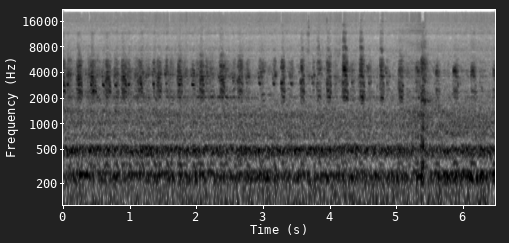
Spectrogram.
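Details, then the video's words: Honey bees pouring out in a swarm near an empty hive box set in a garden, early afternoon after cold damp weather; dense droning hum with crackling, flickering higher buzz from many passing wings. "Catching a Swarm in Real Time!"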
